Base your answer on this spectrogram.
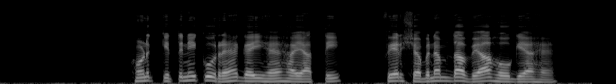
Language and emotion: Punjabi, neutral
